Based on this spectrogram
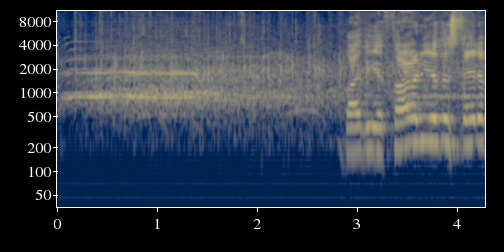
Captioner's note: cheers and applause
